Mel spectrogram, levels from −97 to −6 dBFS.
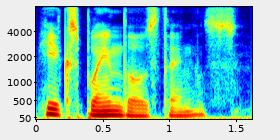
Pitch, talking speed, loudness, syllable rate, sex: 115 Hz, 150 wpm, -15 LUFS, 4.8 syllables/s, male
